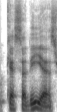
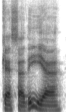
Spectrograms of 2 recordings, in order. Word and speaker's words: quesadilla: cheese in the middle so people say quesadilla yeah and some Americans say quesadilla you know and so that's completely wrong yeah but uh you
